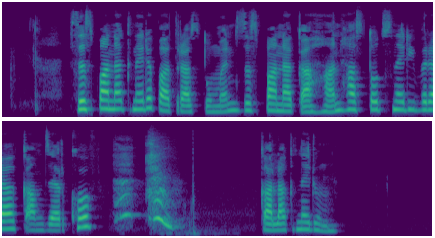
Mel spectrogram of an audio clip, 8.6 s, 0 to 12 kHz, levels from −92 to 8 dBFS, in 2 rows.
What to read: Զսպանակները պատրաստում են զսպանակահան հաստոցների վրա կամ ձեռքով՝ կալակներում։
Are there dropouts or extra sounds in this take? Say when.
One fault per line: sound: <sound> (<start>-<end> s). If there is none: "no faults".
sound: sneeze (5.4-6.7 s)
